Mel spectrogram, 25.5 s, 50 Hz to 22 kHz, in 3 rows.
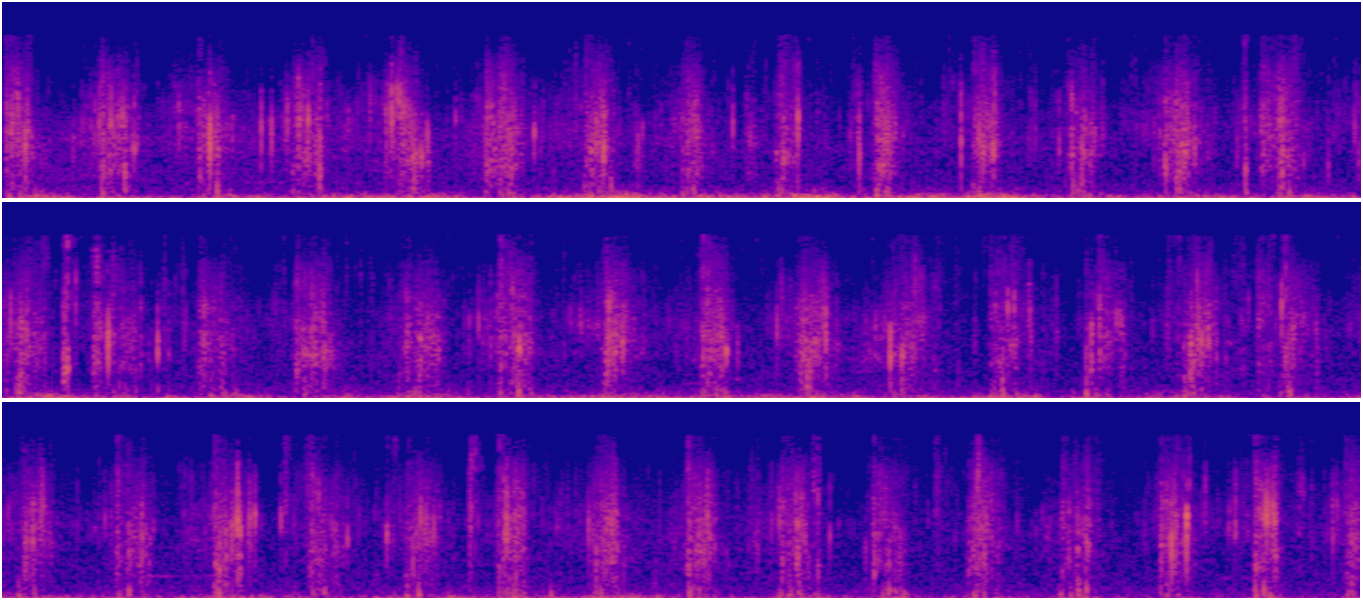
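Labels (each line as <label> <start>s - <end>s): Two men walking on a gravel path produce a rhythmic, crunching sound with each step. 0.0s - 25.5s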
